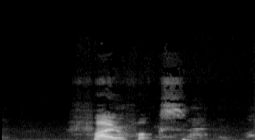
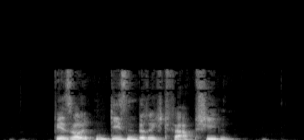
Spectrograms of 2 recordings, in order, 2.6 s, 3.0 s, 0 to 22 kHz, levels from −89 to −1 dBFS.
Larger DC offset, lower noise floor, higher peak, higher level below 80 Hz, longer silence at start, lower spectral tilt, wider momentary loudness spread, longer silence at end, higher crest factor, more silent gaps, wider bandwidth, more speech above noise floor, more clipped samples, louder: neither; about the same, -67 dBFS vs -67 dBFS; about the same, -4 dBFS vs -4 dBFS; about the same, -60 dBFS vs -58 dBFS; first, 0.95 s vs 0.55 s; second, -5 dB/octave vs -6.5 dB/octave; first, 20 LU vs 6 LU; second, 0 s vs 0.7 s; first, 24 dB vs 18 dB; neither; first, 13.5 kHz vs 11.5 kHz; second, 43 dB vs 48 dB; neither; second, -24 LUFS vs -20 LUFS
